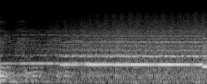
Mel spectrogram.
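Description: A steady, high-pitched held tone with fainter overtones above it, stepping down slightly in pitch about half a second in and again near the end.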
